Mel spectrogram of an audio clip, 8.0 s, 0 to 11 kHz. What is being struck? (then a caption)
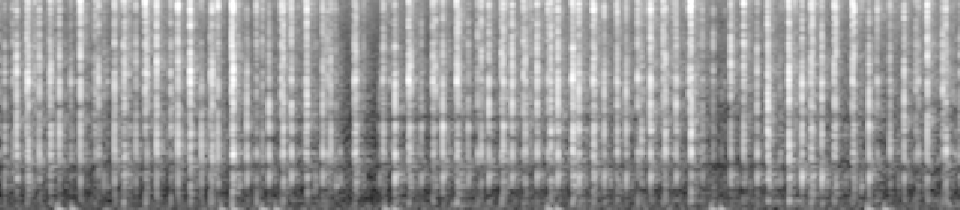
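Small cardboard box. A small, hollow, teal printed cardboard box, held in both hands, is tapped and scratched with fingertips and nails. The result is a rapid, steady stream of short, dry, hollow taps with a mid-pitched resonance around 890 Hz and bright scratchy edges, each hit dying away almost instantly.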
